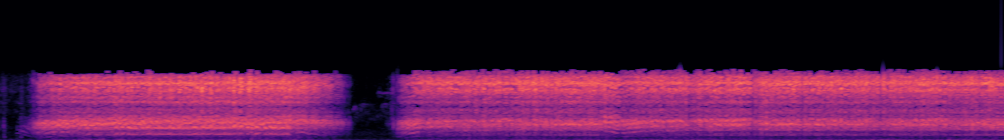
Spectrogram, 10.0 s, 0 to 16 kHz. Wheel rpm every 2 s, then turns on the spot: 80, 150, 160, 160, 160.
none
